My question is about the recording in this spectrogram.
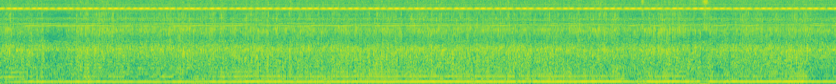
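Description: Small quadcopter's electric motors and propellers in flight, heard from its onboard camera: a steady hum with a strong single pitch and a noisy rush of propeller wash over it.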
